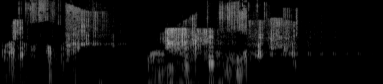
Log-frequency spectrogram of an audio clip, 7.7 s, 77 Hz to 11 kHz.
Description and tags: Ice - Effects - Sequences 01 - Breaking, Cracking
A collection of free sounds from the sound library "Designed Ice".
cracking, freeze, game, Design, film, atmosphere, special-effects, sfx, breaking, texture, snow, Foley, sci-fi, granular, ambience, drone, ice, winter, cold, frozen, glitch, sound-effect, creaking, sound-effects, cinematic, crack, futuristic, creative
